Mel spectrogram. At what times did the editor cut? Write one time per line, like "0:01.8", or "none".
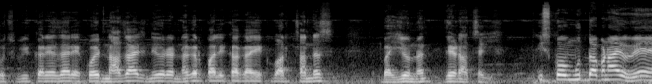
0:05.4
